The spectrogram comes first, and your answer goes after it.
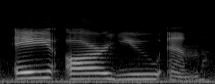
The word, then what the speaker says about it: Arum: How do you spell that? Is that what Latin word for gold? A-R-U-M.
